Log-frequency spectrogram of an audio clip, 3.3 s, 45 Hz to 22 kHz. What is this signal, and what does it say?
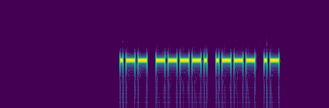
Morse code, heard as a keyed tone, about 38 wpm, 700 Hz. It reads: W9JA
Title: USA Call Signs - 2x Character Spacing - 40wpm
